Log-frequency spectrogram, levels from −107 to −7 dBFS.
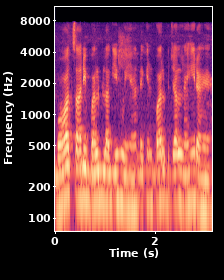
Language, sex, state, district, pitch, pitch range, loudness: Hindi, male, Jharkhand, Garhwa, 135 Hz, 130-140 Hz, -17 LUFS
